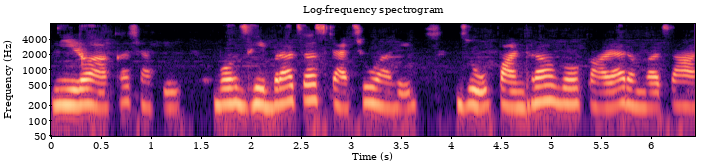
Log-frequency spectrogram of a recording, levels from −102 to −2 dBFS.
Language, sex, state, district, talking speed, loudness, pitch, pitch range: Marathi, female, Maharashtra, Solapur, 120 wpm, -17 LUFS, 205 Hz, 185-220 Hz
